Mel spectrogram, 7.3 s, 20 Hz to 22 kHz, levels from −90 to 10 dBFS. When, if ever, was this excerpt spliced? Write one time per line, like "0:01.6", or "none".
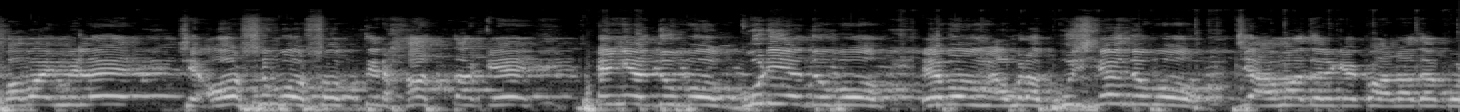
none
